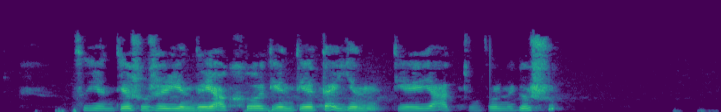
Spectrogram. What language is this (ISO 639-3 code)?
zho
